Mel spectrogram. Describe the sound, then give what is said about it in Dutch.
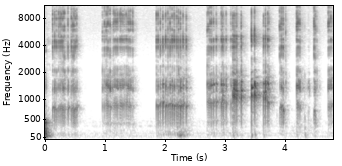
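A forest devil (bosduivel) instrument being played, giving loud, raspy, croaking groans: three long drawn-out calls, then a quicker run of shorter, stuttering bursts, with no voices. “Schrik aan Ja, ik, ik, werd een beetje bang van die bosduivel. maar, ja. maar hij kan ook heel lief klinken hoor.”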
